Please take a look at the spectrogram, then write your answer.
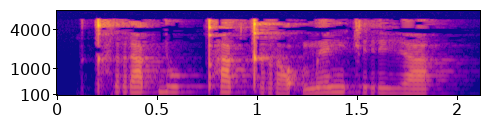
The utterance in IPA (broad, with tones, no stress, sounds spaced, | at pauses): kʰ r a˦˥ k̚ j u˦˥ k̚ pʰ a˦˥ k̚ t r ɔ˨˩ ʔ m e˥˩ n k r i˧ a̯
